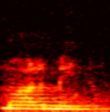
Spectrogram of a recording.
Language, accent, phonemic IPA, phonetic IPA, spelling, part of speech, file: Armenian, Eastern Armenian, /mɑɾˈmin/, [mɑɾmín], մարմին, noun, Hy-մարմին.ogg
- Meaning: 1. body 2. body, material object 3. body, agency, authority 4. body, corpse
